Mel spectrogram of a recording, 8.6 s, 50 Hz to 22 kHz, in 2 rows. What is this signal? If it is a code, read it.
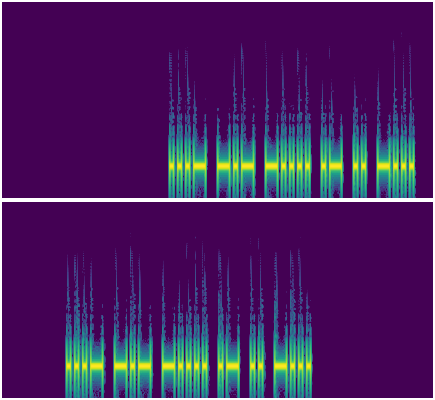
Morse code, heard as a keyed tone, about 30 wpm, 700 Hz. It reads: VK6AIB VK6AIB
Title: DXCC-100 Call Signs - 6 Characters - Repeated 2x - 30wpm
